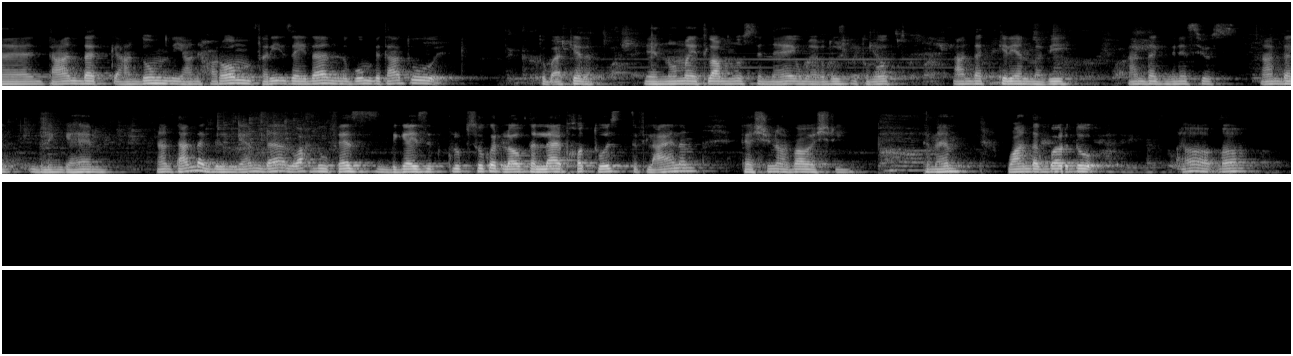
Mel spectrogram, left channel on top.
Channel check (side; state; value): right; silent; digital silence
